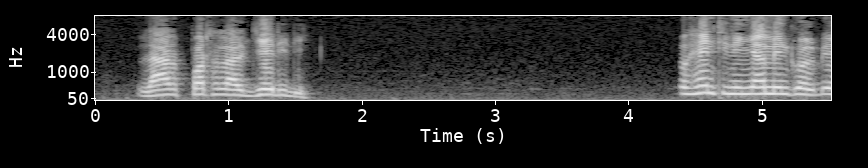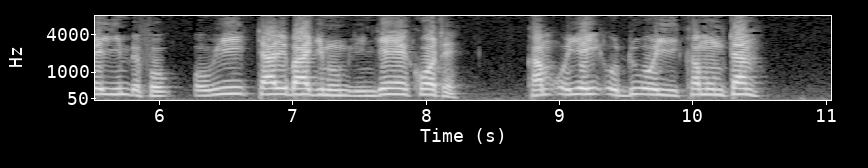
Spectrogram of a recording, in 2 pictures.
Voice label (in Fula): pulaar fulacunda, drama; senegal; pulaar bible society of senegal nt drama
